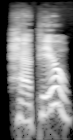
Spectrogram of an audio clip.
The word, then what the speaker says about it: Hapio: You have your company, is it pronounced Hapio? Hapio. Yeah. Hapio.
